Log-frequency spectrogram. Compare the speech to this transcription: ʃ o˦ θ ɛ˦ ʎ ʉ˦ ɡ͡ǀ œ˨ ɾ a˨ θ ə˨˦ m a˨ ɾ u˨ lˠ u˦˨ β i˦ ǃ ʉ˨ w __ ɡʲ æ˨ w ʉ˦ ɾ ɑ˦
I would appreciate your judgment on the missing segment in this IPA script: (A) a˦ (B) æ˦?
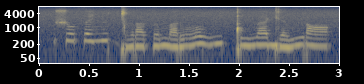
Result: B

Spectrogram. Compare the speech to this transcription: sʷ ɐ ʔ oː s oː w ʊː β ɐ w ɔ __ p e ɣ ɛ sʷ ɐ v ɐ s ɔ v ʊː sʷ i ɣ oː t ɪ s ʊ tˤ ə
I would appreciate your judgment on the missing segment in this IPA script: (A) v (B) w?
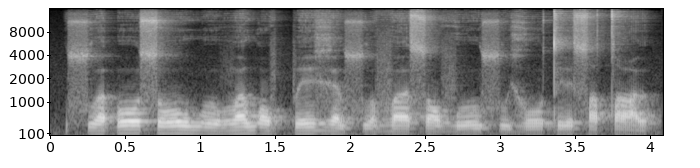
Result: A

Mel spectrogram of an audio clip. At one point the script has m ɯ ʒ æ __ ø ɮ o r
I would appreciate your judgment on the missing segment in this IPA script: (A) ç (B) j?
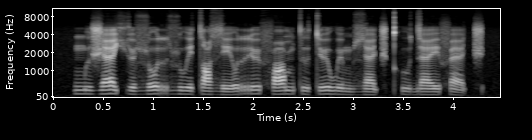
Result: A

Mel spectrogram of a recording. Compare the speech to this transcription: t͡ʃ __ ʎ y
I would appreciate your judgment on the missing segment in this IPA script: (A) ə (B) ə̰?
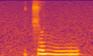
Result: A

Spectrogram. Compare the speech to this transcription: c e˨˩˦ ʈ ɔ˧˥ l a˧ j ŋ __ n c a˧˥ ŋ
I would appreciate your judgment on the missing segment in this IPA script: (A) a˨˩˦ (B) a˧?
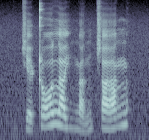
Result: A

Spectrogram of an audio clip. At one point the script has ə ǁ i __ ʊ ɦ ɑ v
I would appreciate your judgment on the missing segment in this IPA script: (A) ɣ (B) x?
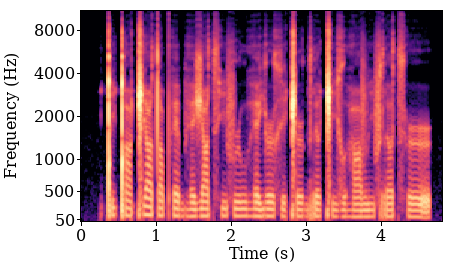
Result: A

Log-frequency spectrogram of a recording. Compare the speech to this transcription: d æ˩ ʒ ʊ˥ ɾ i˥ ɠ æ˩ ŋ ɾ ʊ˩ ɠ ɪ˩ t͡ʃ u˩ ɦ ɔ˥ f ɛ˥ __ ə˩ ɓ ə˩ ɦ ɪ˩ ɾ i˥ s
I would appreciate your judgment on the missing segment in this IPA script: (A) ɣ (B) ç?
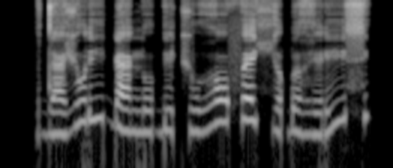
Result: B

